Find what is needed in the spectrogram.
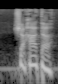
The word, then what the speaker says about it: Shehata: S-H-E-H-A-T-A. Shahata.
